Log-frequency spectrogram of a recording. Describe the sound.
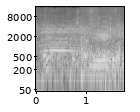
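Lambs bleating in an auction pen at a farmyard sheep sale, a few thin, steady bleats that sit low under continuous crowd noise.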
